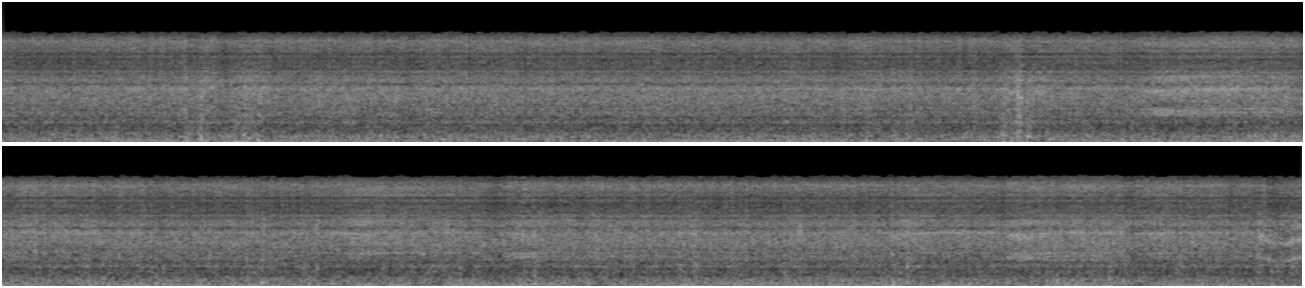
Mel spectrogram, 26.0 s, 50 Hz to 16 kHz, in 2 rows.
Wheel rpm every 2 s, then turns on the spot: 230, 230, 230, 240, 240, 230, 230, 230, 230, 230, 230, 230, 220.
none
